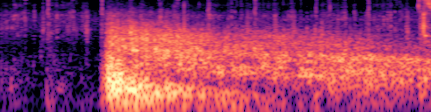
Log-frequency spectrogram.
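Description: A single loud gunshot in the video game DayZ cracks after a brief quiet moment, followed by a long, fading reverberant echo.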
